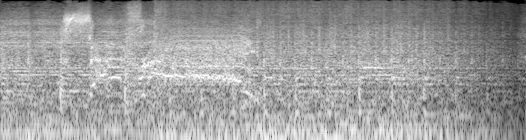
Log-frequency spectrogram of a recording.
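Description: A loud song ends with a shrill, high-pitched scream-like cry that rises briefly over the dense, full-volume music before the sound tails off.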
